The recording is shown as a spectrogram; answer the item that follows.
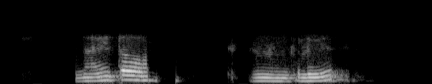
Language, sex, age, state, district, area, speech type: Hindi, female, 60+, Uttar Pradesh, Varanasi, rural, conversation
